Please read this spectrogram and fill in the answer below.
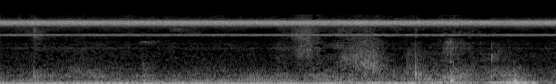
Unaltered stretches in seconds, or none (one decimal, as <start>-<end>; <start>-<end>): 0.0-3.3; 4.9-5.6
